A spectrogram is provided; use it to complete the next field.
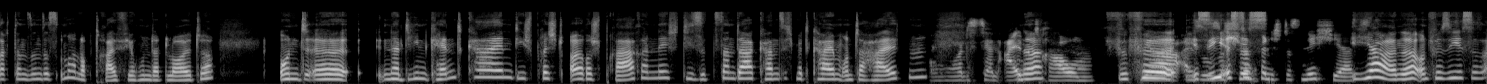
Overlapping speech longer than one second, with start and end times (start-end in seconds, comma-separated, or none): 11.4-12.7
